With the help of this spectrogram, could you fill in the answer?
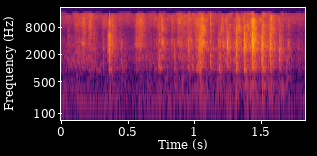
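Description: An AR-15 carbine fitted with a front pin to remove upper/lower receiver play is shaken, and its stock gives about nine light, high-pitched rattling clicks. The stock still rattles a little with a rubber buffer fitted, while the carbine itself rattled before the pin was installed.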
